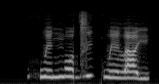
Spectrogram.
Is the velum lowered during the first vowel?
no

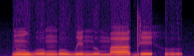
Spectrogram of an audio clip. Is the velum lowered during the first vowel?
yes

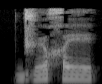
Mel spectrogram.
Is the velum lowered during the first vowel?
no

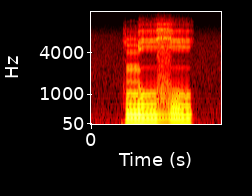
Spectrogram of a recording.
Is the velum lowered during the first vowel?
no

